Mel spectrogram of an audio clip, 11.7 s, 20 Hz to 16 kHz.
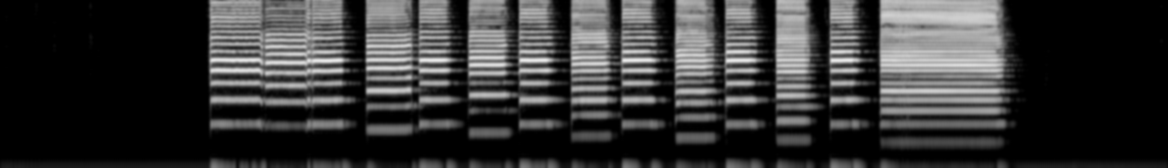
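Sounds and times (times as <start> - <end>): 
bombarde playing descending scale: 2.1 - 10.2.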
